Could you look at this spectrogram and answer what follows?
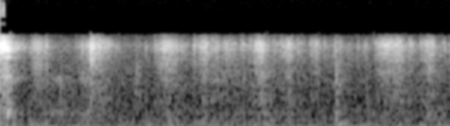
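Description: Graphite pencil scratching on paper in short, soft strokes, sketching a freehand line through plotted points.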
